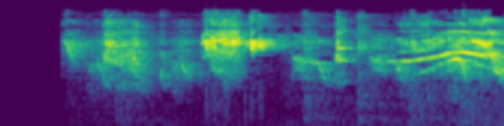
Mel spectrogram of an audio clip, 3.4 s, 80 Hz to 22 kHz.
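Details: Caged white-breasted magpie-robin (Kacer Poci), a national champion at the 2017 Bupati Cup songbird contest, sings bright high notes with buzzy bursts and a rising whistled phrase near the end, after a brief silent start.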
